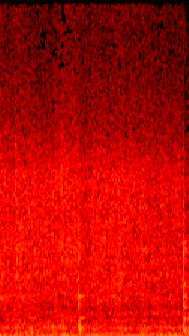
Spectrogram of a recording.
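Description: Potato and cauliflower sabzi with coarsely cut green chilies frying in a pan with spices, giving a steady close sizzle with a couple of brief scrapes from stirring.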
